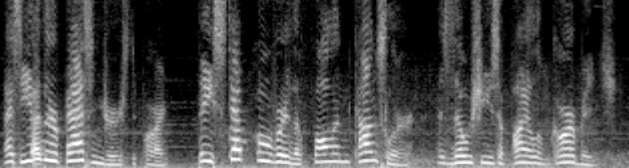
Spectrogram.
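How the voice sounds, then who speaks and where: Female narrator, high and lively, theatrical read-aloud with playful asides, music underneath. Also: moderate pace. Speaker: host reading a visual novel aloud. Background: background music.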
